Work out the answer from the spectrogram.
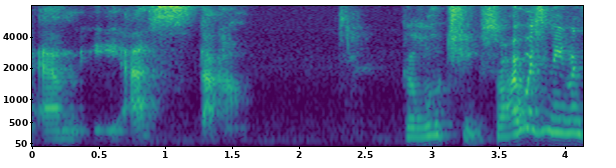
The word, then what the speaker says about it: Gallucci: But thank you for telling me how to say galuchcci.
